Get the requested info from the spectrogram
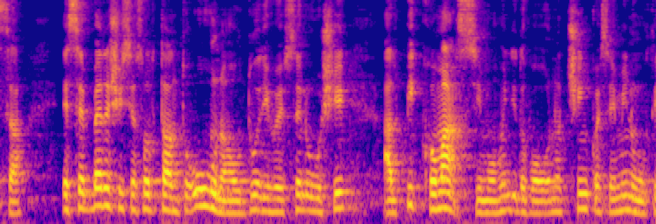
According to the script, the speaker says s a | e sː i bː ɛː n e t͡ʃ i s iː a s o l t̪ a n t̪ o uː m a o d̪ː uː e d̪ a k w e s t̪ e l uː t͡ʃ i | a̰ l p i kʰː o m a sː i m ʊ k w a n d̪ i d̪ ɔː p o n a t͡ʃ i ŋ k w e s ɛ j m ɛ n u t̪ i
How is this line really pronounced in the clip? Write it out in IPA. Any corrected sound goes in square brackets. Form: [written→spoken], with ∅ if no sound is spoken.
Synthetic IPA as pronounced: s a | e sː [i→e] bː ɛː n e t͡ʃ i s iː a s o l t̪ a n t̪ o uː [m→n] a o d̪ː uː e d̪ [a→i] k w e s t̪ e l uː t͡ʃ i | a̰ l p i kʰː o m a sː i m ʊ k w [a→i] n d̪ i d̪ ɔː p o n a t͡ʃ i ŋ k w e s ɛ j m [ɛ→i] n [u→uː] t̪ i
